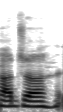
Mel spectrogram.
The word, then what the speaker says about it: Hadjar: Tja, meine Punkte für die beiden Kameraden lauten 4 für Liam Lawson, 6 für Isaac Hadjar. Ich bleib bei der englischen Aussprache, die habe ich einfach besser im Ohr. Aber ja. Da ist beides korrekt, er ist mit beidem fein, hat er gesagt.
